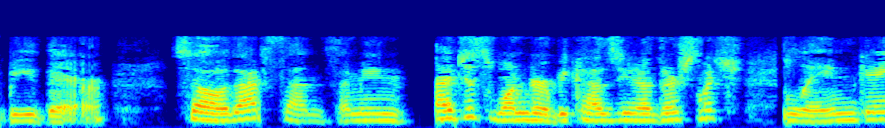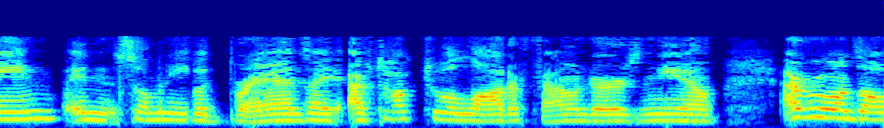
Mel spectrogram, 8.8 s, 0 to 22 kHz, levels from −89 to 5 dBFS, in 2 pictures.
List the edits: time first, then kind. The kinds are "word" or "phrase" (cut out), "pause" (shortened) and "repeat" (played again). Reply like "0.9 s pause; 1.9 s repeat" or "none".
1.3 s word; 2.1 s pause; 3.5 s word; 3.9 s word; 4.8 s phrase; 5.4 s word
